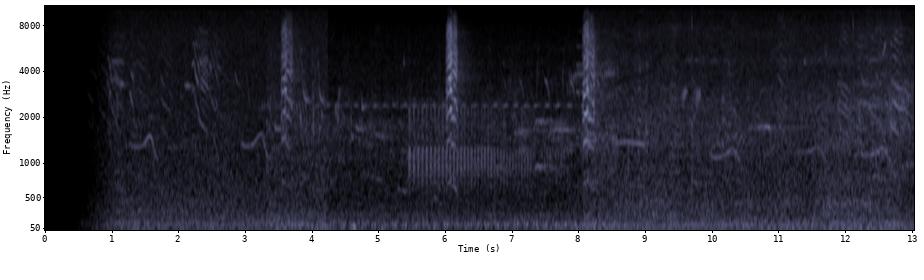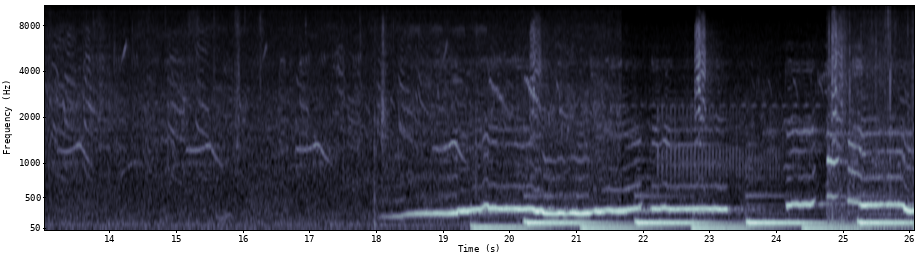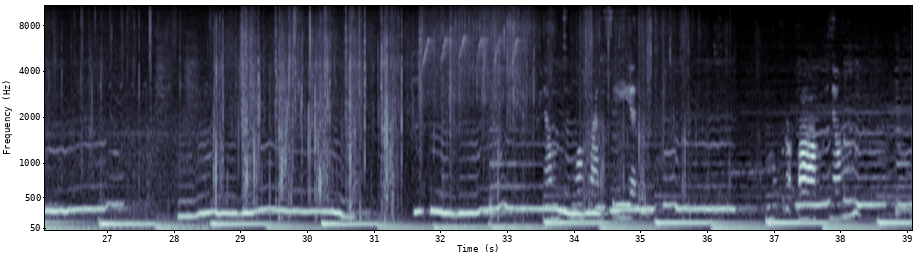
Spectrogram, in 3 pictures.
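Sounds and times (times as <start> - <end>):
wild birds chirping and whistling: 0.6 - 21.5, 22.7 - 36.6
sharp bird calls: 0.8 - 21.4, 22.7 - 36.2
faint low rumble: 18.4 - 39.0.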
